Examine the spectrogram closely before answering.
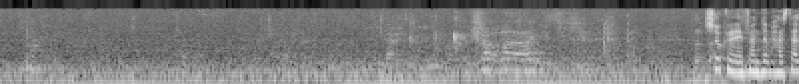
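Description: A large crowd applauds in a big hall.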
